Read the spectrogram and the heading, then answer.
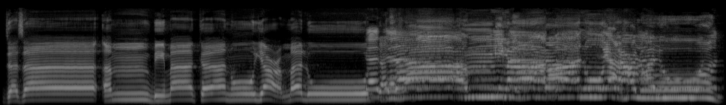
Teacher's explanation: تو اس میں سیٹی کی آواز واضح طور پر آنی چاہیے یہ زال کے ساتھ ملنا نہیں چاہیے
